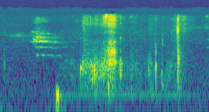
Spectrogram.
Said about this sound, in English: I mean, punctuated by the cat meowing in the background.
